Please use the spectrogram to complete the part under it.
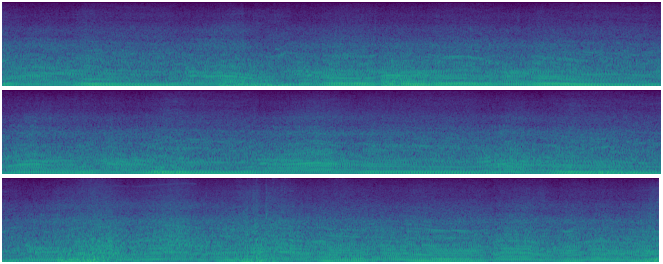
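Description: A car engine hums and revs up and down as the car drives fast.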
